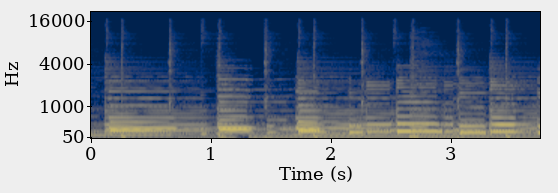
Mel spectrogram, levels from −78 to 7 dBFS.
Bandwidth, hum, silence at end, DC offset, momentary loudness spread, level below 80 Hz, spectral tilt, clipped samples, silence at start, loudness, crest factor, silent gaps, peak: 17 kHz; none; 0 s; under 0.1%; 6 LU; -32 dBFS; -8 dB/octave; under 0.1%; 0 s; -18 LUFS; 14 dB; none; -4 dBFS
